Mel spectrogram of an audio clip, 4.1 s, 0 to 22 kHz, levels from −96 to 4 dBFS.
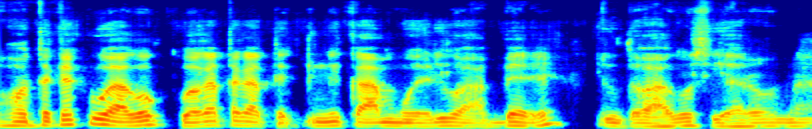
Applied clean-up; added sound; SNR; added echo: neural mask model Resemble Enhance denoiser.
